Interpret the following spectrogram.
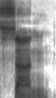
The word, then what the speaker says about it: Sunn: Also, it's pronounced Sunn.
